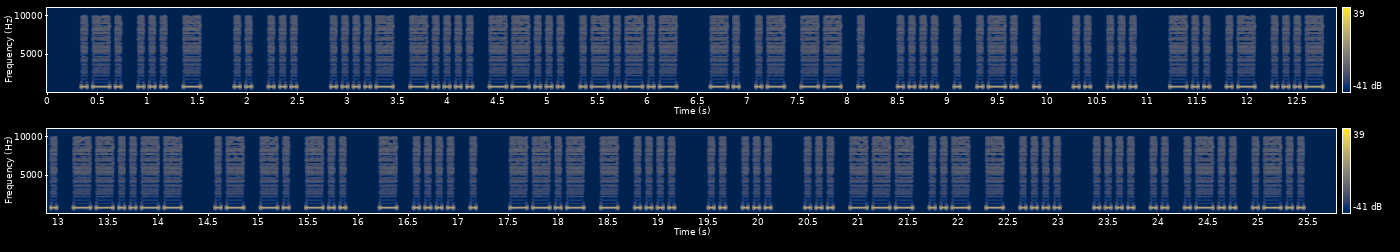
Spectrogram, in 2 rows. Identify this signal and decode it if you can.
Morse code, heard as a keyed tone, about 21 wpm, 800 Hz. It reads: RST IS 467. NAME HERE IS DAVE, AND THE QTH IS SOUTH HILL
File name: QSOs / QSOs-mp3s / kc7sac@20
